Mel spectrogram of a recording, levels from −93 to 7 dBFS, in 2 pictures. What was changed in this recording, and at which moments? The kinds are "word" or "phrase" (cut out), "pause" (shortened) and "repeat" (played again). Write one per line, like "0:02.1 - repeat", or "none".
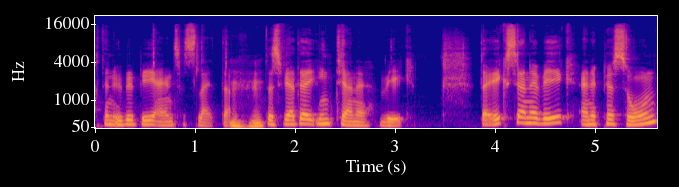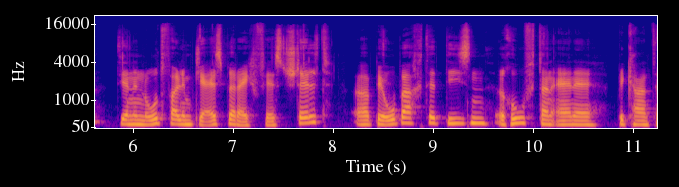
0:08.1 - pause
